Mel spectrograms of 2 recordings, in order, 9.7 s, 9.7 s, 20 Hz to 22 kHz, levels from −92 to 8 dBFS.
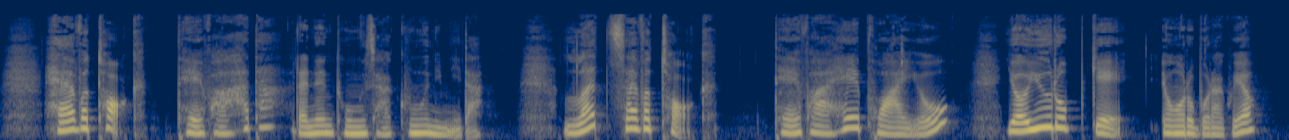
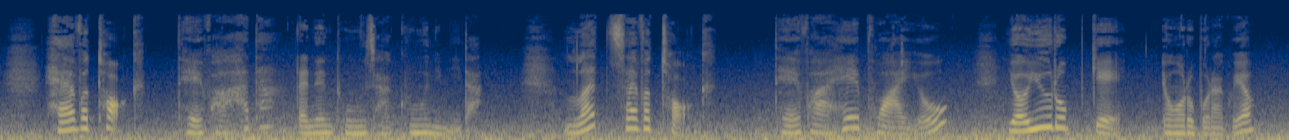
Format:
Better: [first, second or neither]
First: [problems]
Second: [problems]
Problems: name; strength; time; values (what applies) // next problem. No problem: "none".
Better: first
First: none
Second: low rumble; noticeable; throughout; 15 dB below the speech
